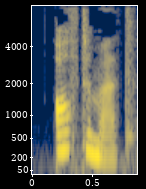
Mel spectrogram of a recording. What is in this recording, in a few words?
"Aftermath", English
